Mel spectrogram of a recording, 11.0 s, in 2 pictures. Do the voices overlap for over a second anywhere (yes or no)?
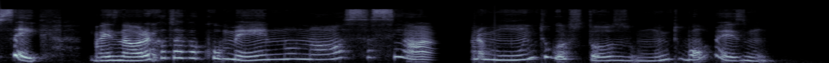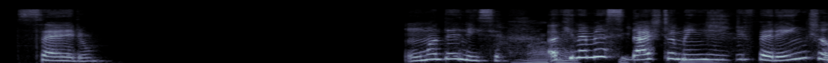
yes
